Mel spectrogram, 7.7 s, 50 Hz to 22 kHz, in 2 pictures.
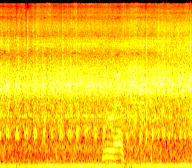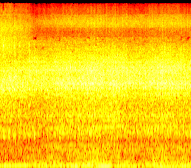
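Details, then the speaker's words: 1992 Ford Falcon EB II petrol engine runs rough and uneven, stumbling on about three cylinders; compression slightly down and spark above expectation on test, so the misfire is suspected but the cause is not confirmed. "so if you're wondering what all that noise was so did i it was so unhealthy and so unnatural and so much like a ford it also was only running on three cylinders or so go figure huh"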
